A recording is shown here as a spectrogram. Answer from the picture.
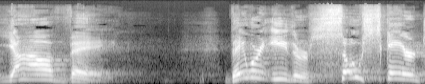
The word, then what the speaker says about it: Yahweh: His proper name is spelled Yod-Heh-Vah-Heh. We pronounce it Yahweh.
